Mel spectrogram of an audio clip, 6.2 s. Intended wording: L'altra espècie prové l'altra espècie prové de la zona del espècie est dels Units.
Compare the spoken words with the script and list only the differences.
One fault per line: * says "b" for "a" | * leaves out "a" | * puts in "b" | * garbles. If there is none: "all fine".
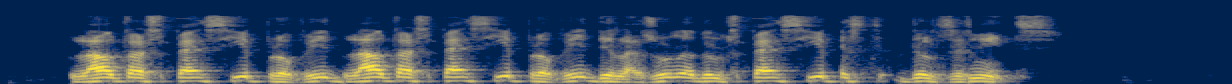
all fine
